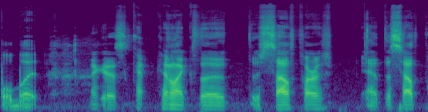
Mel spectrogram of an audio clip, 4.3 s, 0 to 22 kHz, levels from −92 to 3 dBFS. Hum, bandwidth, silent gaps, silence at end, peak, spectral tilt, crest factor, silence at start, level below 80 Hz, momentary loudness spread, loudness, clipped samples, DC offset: none; 19.5 kHz; none; 0.15 s; -6 dBFS; -2.5 dB/octave; 22 dB; 0 s; -58 dBFS; 16 LU; -26 LUFS; under 0.1%; under 0.1%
